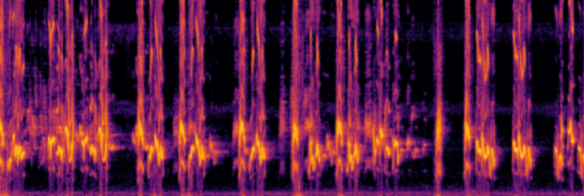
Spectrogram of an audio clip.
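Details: Sooty-headed bulbul in lively song used as a lure and tutor for other bulbuls; short bubbly chirping phrases repeated with brief gaps throughout.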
